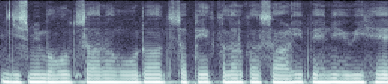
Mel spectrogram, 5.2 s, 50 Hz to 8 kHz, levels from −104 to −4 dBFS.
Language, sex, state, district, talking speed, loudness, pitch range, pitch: Hindi, male, Jharkhand, Deoghar, 125 wpm, -10 LUFS, 125-130 Hz, 125 Hz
